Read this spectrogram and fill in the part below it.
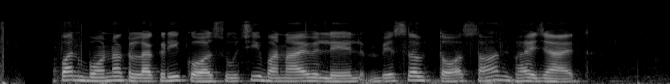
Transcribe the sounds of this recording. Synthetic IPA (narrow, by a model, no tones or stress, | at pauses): əpənbonəkləkɽikɔsut͡ʃibənaebelelbesəbʱt̪ɔsãd͡ʒbʱəjd͡ʒajt̪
